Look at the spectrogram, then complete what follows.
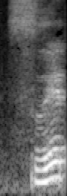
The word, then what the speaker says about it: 末: この発音はですね、末と呼んでください。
